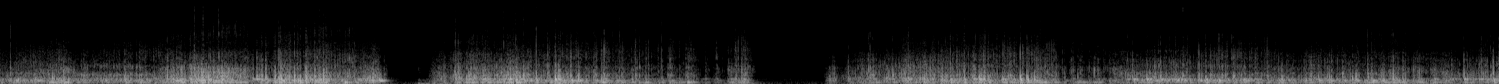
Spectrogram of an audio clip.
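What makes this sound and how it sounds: Fingertips and nails of both hands scratch a black foam microphone windscreen, producing a dense, rumbling, scratchy rustle weighted toward the low end. The scratching runs almost continuously, breaking off briefly just before the 4-second mark and again around 7.5 to 8 seconds before resuming.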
